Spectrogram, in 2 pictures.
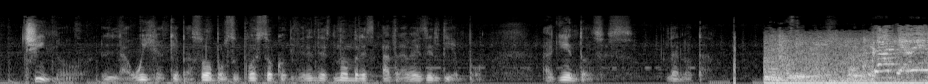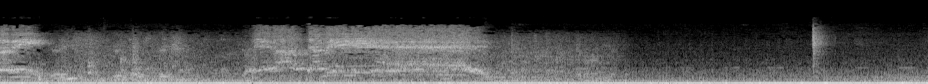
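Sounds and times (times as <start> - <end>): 
speech: 0.3 - 4.8, 5.4 - 7.2
steady low rumble: 7.6 - 18.5
murmuring voices: 7.7 - 15.6
loud harsh screaming and howling voices: 11.6 - 15.3.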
